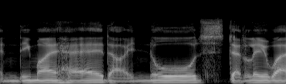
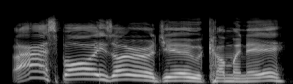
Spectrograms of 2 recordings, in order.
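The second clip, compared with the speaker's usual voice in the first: raised, slow gangster voice; gruff villain; 11 semitones higher, 6 dB louder than usual. Acted. Villain sneering at the captured detectives. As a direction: snarl it like a ship thug.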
